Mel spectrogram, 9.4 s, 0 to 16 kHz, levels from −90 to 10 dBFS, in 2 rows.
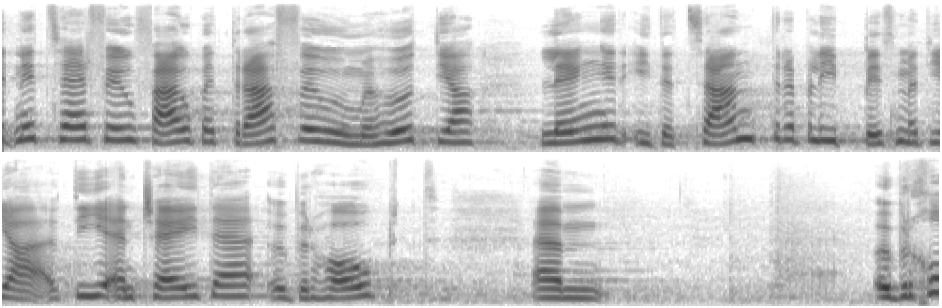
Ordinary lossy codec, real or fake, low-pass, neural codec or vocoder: none; real; 14.4 kHz; none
